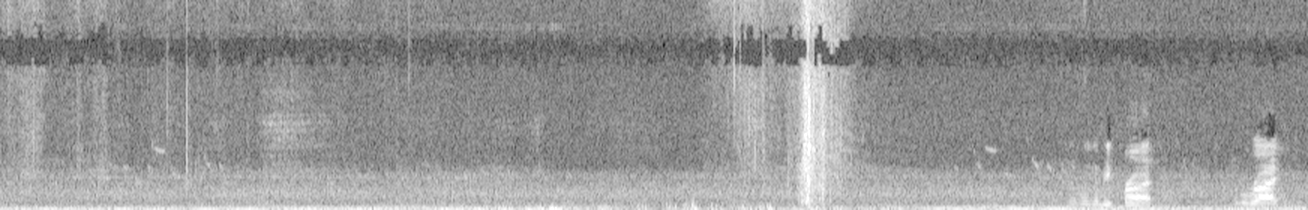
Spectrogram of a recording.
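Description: A five-iron tee shot: the club swishes through on the downswing, then strikes the ball with a single sharp click about eight seconds in, heard over a steady low rumble.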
